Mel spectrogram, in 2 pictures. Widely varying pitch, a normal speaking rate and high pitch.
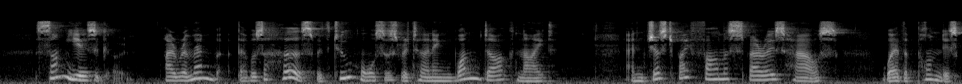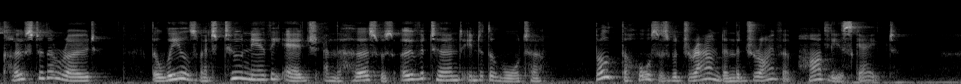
Yes: wide, 7.0 semitones; average, 170 wpm; high, 195 Hz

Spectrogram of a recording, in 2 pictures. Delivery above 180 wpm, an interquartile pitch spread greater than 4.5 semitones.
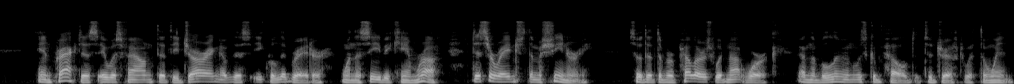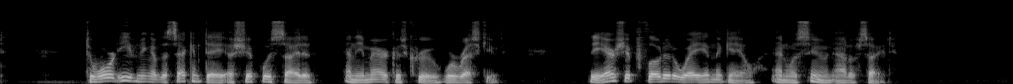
No: average, 190 wpm; average, 3.0 semitones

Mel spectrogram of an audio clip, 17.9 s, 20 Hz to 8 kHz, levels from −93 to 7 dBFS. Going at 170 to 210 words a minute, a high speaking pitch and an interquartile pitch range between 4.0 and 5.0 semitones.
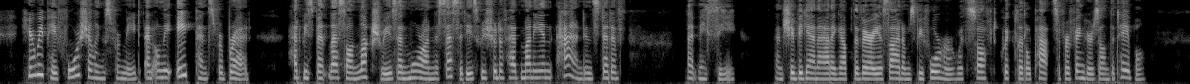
No: average, 185 wpm; high, 215 Hz; average, 3.2 semitones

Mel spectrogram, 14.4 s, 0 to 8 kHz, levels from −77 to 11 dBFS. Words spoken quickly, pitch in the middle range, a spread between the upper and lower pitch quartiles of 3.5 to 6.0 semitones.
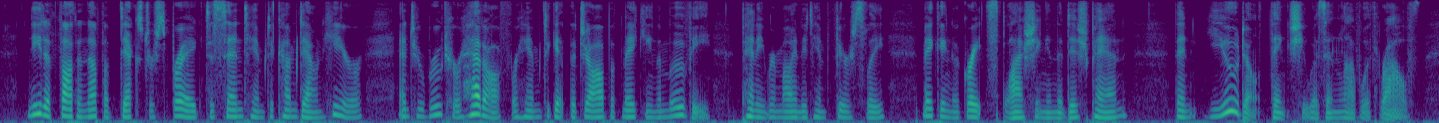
No: fast, 215 wpm; medium, 155 Hz; average, 2.8 semitones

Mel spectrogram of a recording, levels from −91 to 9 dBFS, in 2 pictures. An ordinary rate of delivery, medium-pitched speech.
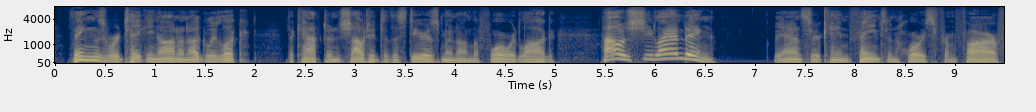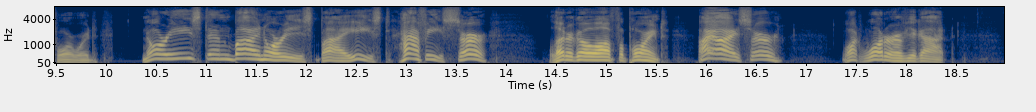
No: average, 170 wpm; low, 130 Hz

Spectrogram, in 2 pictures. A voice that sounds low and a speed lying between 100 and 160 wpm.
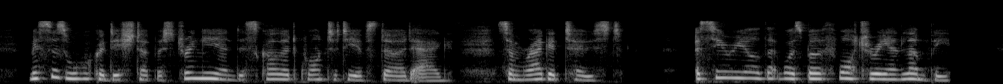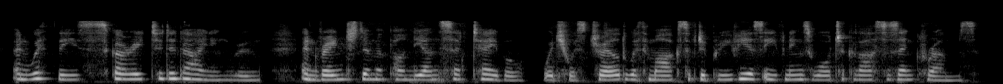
No: high, 225 Hz; average, 155 wpm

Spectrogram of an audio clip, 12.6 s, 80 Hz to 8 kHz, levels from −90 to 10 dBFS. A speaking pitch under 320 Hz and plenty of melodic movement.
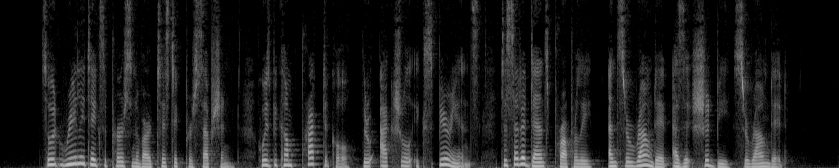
Yes: medium, 185 Hz; wide, 7.4 semitones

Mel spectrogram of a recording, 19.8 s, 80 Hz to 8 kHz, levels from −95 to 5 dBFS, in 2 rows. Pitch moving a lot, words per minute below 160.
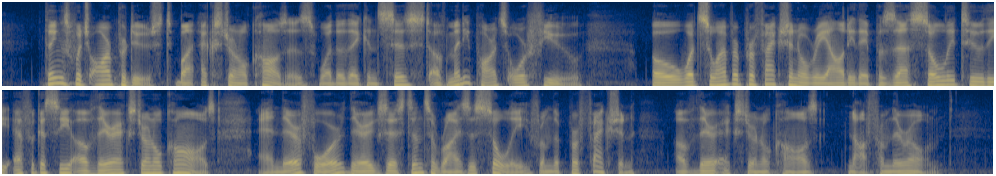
Yes: wide, 5.8 semitones; average, 140 wpm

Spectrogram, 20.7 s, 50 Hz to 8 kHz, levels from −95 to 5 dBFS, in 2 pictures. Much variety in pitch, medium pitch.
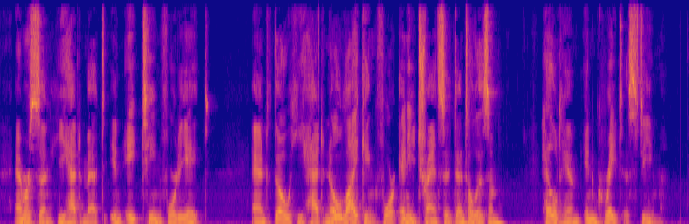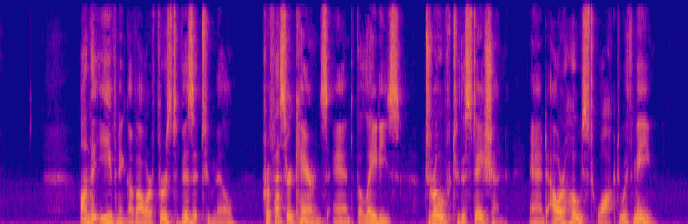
No: wide, 6.8 semitones; low, 115 Hz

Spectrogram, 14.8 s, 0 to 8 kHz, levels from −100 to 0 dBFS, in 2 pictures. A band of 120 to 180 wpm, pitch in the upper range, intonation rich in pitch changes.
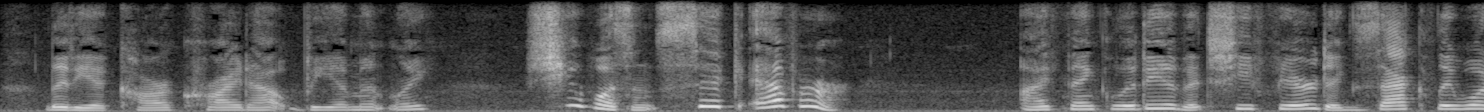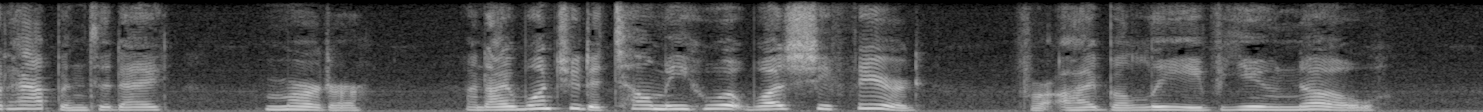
Yes: average, 155 wpm; high, 210 Hz; wide, 6.0 semitones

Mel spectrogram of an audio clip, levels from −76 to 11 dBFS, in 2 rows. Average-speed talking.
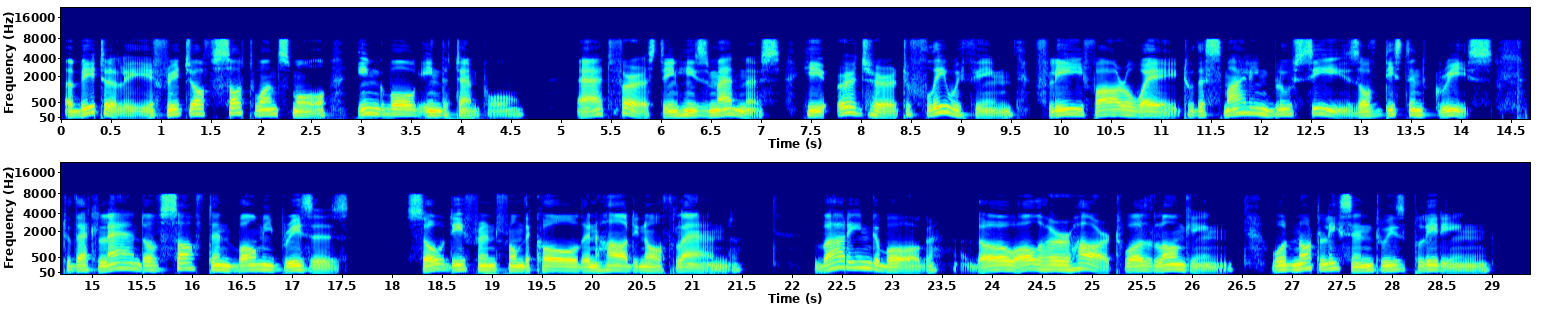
No: slow, 130 wpm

